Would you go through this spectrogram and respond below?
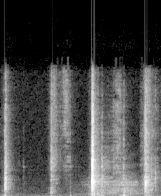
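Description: Tarot cards being shuffled, heard as a few soft, separate bursts of riffling and slapping with quiet pauses between them, close but faint.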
